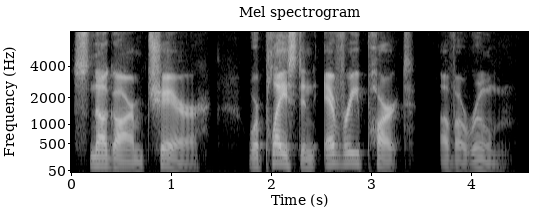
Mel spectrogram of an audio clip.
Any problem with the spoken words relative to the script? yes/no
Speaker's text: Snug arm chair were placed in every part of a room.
no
